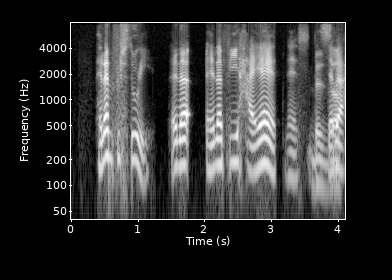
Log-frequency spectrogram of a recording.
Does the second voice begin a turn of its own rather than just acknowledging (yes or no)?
yes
